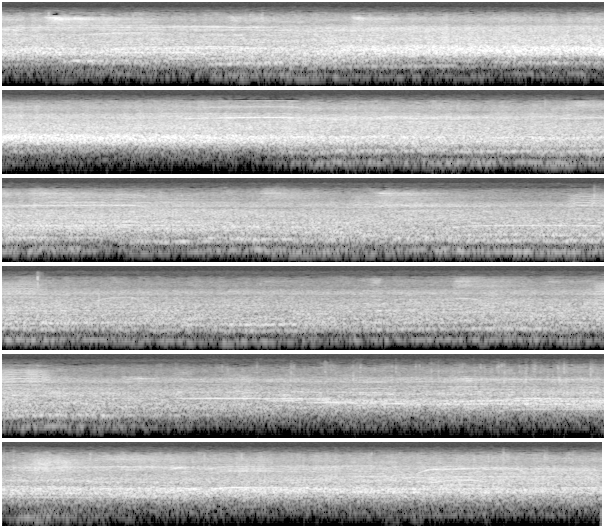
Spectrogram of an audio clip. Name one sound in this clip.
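A large stadium crowd murmurs steadily all around.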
